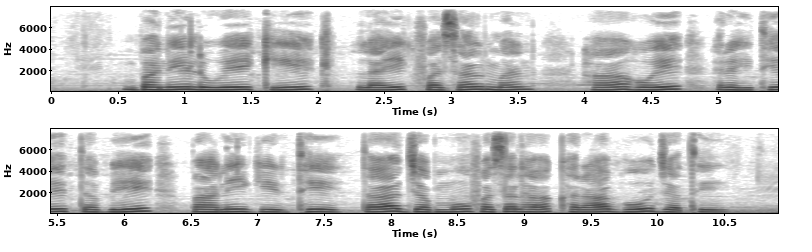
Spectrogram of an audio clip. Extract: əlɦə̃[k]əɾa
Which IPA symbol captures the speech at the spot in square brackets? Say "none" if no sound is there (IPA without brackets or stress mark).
kʰ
